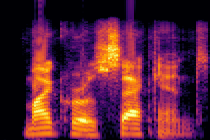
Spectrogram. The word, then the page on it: microsecond: American English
